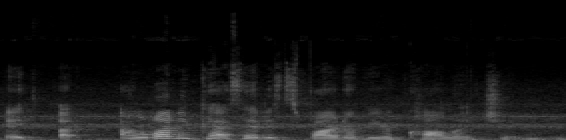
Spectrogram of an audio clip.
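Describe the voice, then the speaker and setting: This woman speaks with a non-native accent. Her pitch sits at a medium level. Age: 30s. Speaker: medical esthetician. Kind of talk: product demonstration. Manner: halting, with fillers.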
